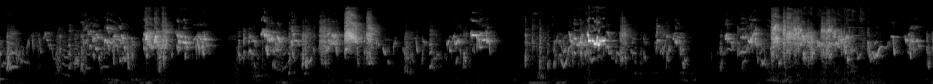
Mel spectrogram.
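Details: Domestic budgerigars chatter in soft, scratchy warbling phrases with high squeaky chirps, separated by short gaps.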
